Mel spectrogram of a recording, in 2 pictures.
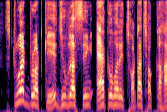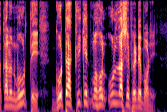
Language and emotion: Bengali, happy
